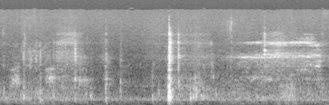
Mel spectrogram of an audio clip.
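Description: Quiet room tone with faint, low voices and a single sharp click a little over two seconds in, with a few softer ticks around it.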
